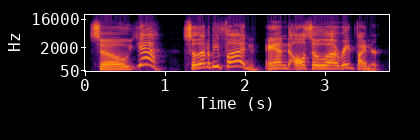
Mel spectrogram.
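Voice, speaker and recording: A man's voice: sits high, sing-song, measured pace, bright, forceful tone, clear, resonant tone, no echo, clean studio sound. A man hosting a podcast, chatting casually about a game and rambling with many fillers and restarts. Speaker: podcast host. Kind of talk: casual gaming chat.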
